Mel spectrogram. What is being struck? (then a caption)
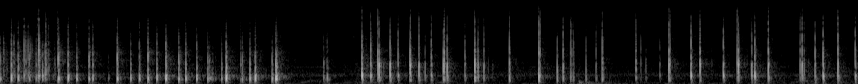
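Hard plastic pencil case. Long acrylic nails tap a hollow, blue translucent hard plastic pencil case held in the hands, making about fifty sharp, dry clicks with a faint hollow tone. The taps come in quick clusters for the first three seconds, pause briefly, then continue in a steadier, more spaced-out rhythm to the end.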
